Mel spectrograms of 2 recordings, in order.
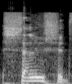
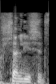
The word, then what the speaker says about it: Seleucid: is Brotherhood member Burke who was bought the Seleucid faction here or sell you said faction depends how you pronounce it I see he's got a silver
